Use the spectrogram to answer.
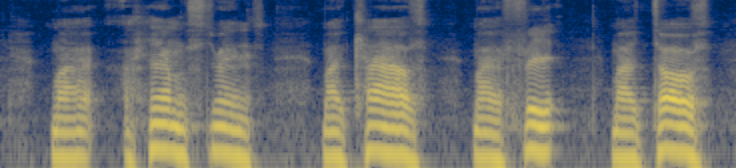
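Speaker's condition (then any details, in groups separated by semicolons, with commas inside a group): ALS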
